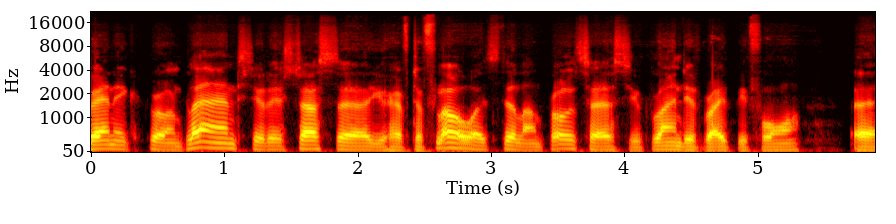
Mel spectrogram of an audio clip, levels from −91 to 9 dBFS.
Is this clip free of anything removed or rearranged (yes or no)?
yes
